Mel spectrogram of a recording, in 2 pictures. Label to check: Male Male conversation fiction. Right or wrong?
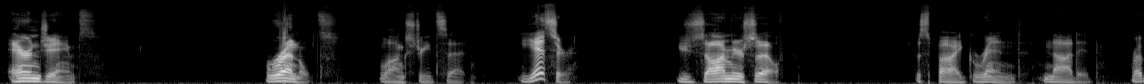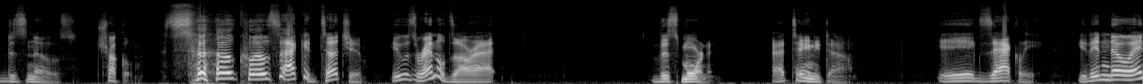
Right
